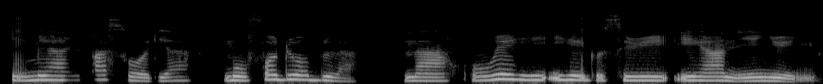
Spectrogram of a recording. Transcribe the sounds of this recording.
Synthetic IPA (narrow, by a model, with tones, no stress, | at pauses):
e˨me˦a˦ɾɪ˦pa˦sɔ˨dja˦ | mo˨fɔ˦dʊ˦ɔ˦bla˨ | na˨o˨ŋʷe˦ɣɪ˦ḭ˦ɦe˦ɡo˨si˦ɾi˦i˦ɦa˦ni˨˦ɲe˨ɲṵ˨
